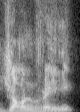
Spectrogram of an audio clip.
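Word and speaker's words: genre: তাহলে এর জন রে, তোমরা বলো, অনেকে জার বলে, অ্যাকচুয়ালি এটা ঠিক নয়, ব্রিটিশ উচ্চারণ হচ্ছে জন রে।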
